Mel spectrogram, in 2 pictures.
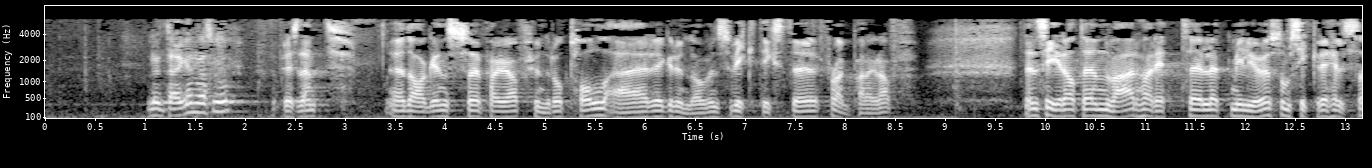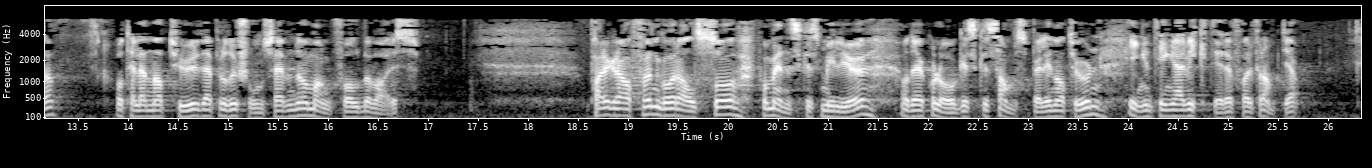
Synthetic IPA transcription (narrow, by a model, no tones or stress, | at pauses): lʉnt̪ʰæɪɡənʋæʂɡuːpʰɾɛsɪd̪ɛnt̪ | d̪ɑːɡənspʰɑɾɑɡɾɑːfhʉnd̪ɾəɔt̪ʰɔlæɾɡɾʉnloːʋənsʋɪkt̪ɪkst̪ʰəfɽɑɡpʰɑɾɑɡɾɑːf | d̪̥ɛnsiːəɾɑt̪ɛnʋæːɾɦɑɾɛt̪ʰːɪlɛt̪mɪljøːsɔmsɪkɾəɦɛlsɑ | ɔt̪ʰɪlɛnːɑt̪ʰʉːɾd̪æpʰɾʊd̪ʉkʂuːnsɛʋnəɔmɑŋfɔlːbəʋɑ̰ːɾəs | pʰɑɾɑɡɾɑːfənɡoːɾɑlsɔpʰɔmɛnːəskəsmɪljøːɔd̪ɛœkʊloːɡɪskəsɑmspɪlɪnɑt̪ʰʉːənɪŋːənt̪ʰɪŋːæɾʋɪkt̪ɪəɾəfɔɾfɾɑmt̪ʰiːɑ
